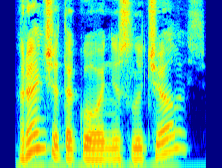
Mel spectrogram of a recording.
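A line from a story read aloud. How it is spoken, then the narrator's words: Quiet lifeless child's voice. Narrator (Russian): Девочка говорила тихо, безжизненным голосом, словно вспоминая что-то давно прошедшее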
